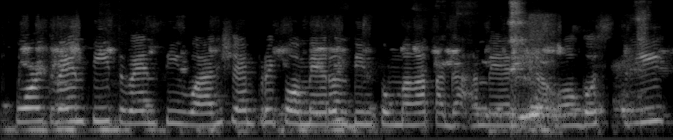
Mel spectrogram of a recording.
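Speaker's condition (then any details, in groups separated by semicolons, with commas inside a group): No condition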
